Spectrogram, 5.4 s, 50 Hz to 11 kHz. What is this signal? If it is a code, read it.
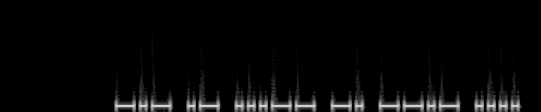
Morse code, heard as a keyed tone, about 21 wpm, 700 Hz. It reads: KA3NQH
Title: USA Call Signs - 6 Characters - 4x Character Spacing - 20wpm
